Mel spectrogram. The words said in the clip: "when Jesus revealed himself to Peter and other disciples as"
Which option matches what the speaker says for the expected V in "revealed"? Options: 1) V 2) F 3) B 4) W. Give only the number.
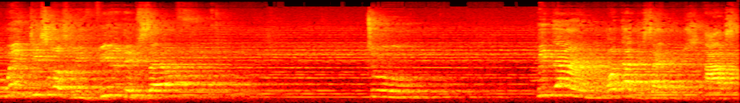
3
